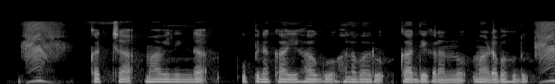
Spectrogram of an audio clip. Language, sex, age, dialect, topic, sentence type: Kannada, male, 56-60, Coastal/Dakshin, agriculture, statement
